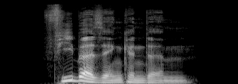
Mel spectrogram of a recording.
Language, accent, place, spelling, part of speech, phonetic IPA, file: German, Germany, Berlin, fiebersenkendem, adjective, [ˈfiːbɐˌzɛŋkn̩dəm], De-fiebersenkendem.ogg
- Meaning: strong dative masculine/neuter singular of fiebersenkend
